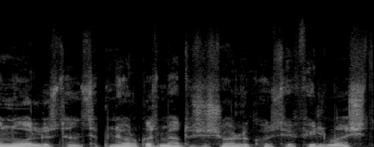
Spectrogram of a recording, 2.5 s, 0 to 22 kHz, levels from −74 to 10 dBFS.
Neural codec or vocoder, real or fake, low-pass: none; real; 19.8 kHz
